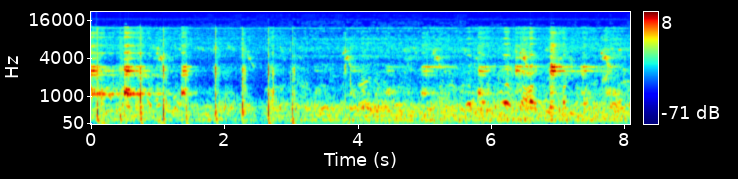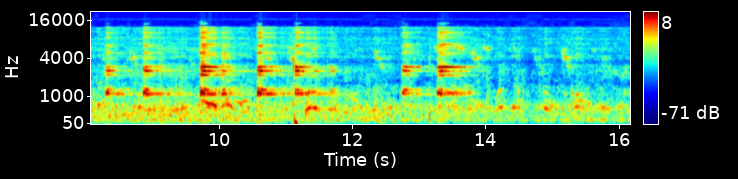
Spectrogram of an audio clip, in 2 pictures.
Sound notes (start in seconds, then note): 5.3 crowd chattering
